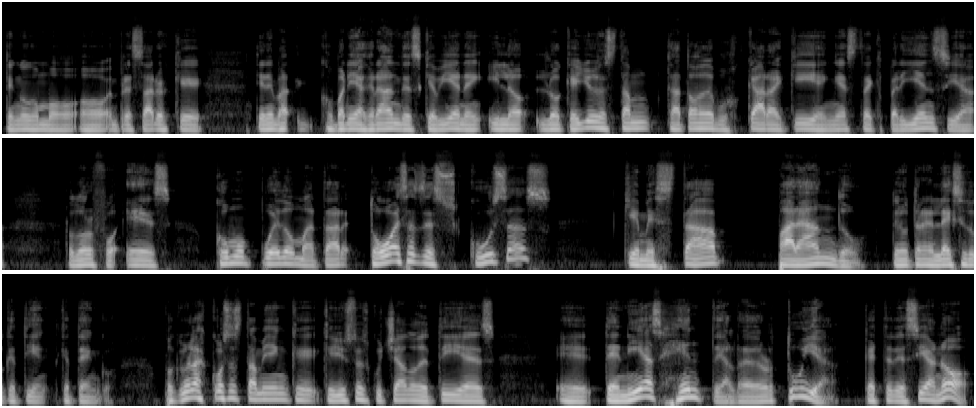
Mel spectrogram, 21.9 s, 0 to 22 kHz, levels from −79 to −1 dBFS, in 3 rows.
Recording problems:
none

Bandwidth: 15 kHz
